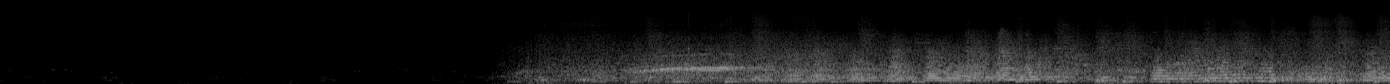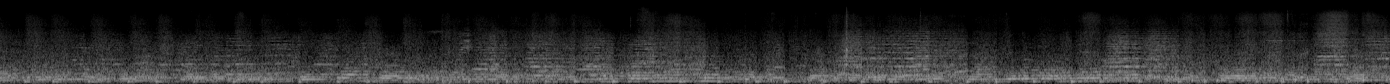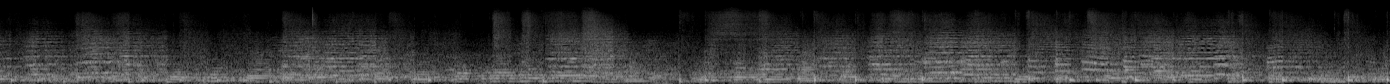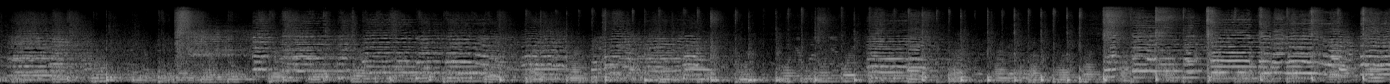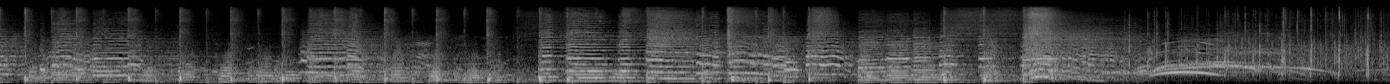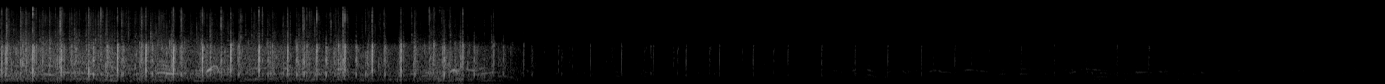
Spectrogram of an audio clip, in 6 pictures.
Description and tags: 130615-brass band chiado 01
a brass band plays live for free
brass, chiado, portugal, band, lisboa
